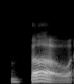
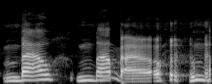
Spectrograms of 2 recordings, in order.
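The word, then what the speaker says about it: Mbow: Bowe out of Purdue. They am silent. I see that. Thank you for the pronunciation.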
